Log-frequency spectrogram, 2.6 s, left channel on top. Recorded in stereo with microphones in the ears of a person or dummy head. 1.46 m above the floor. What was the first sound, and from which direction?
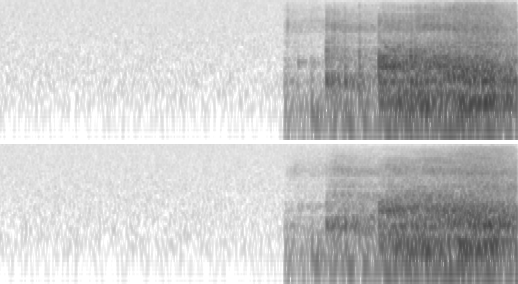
A zipper, 50° left (ahead or behind).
